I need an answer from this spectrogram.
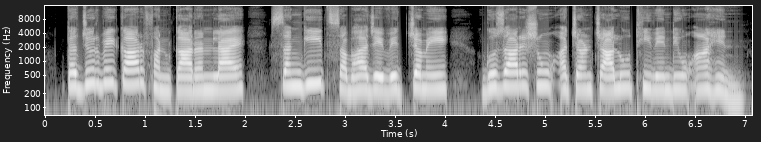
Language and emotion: Sindhi, neutral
